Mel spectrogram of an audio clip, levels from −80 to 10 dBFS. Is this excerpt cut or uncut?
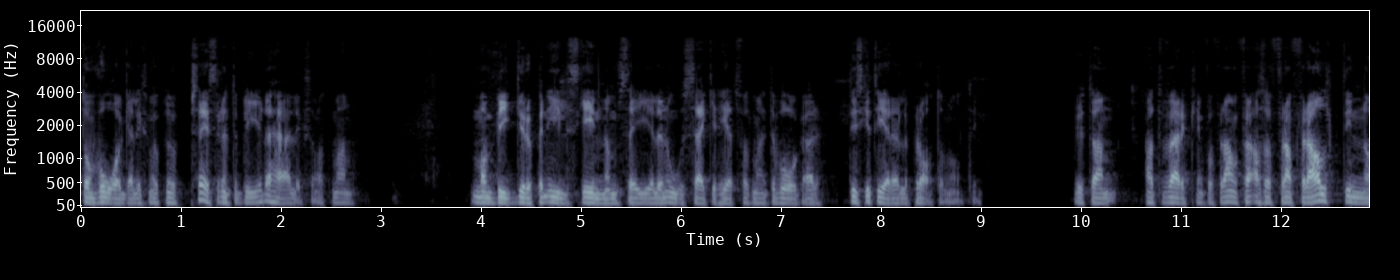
uncut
